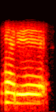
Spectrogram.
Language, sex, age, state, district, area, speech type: Tamil, female, 60+, Tamil Nadu, Tiruppur, rural, conversation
